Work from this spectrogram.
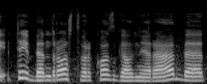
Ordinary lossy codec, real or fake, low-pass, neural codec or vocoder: Opus, 64 kbps; fake; 14.4 kHz; vocoder, 44.1 kHz, 128 mel bands every 512 samples, BigVGAN v2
